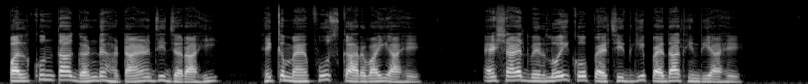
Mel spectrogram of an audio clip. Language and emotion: Sindhi, neutral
